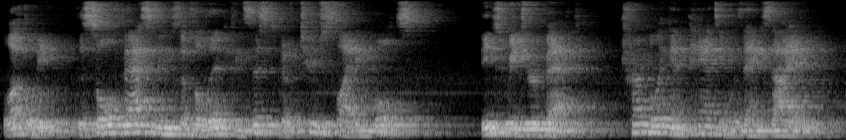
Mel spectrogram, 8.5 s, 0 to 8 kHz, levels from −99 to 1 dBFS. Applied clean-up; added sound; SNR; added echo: none; none; none; reverberation time 1.0 s.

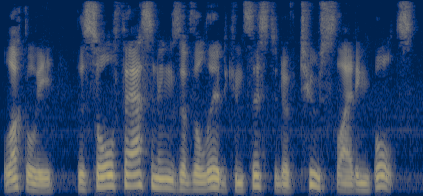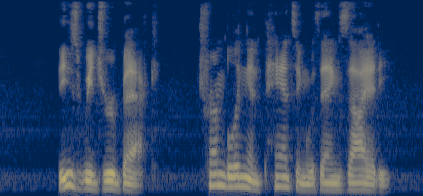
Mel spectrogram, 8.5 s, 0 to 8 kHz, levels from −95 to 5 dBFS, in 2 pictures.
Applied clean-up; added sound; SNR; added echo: none; none; none; none.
